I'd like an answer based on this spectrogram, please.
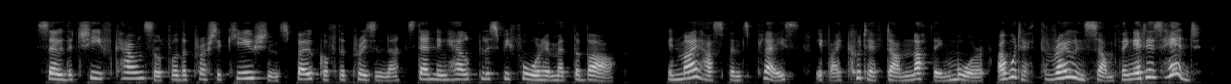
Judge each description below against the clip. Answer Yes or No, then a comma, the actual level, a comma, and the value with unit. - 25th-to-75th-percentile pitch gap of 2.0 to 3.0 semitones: No, average, 4.9 semitones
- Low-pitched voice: No, high, 230 Hz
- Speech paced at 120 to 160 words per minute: No, average, 180 wpm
